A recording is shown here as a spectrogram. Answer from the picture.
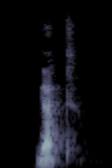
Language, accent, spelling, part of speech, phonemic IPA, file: French, France, natte, noun / verb, /nat/, LL-Q150 (fra)-natte.wav
- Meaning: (noun) 1. plait (of hair), braid (US) 2. mat; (verb) inflection of natter: 1. first/third-person singular present indicative/subjunctive 2. second-person singular imperative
